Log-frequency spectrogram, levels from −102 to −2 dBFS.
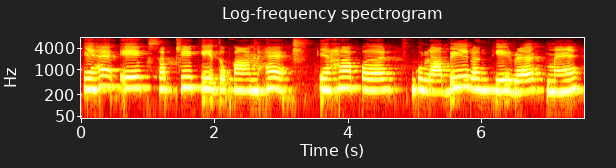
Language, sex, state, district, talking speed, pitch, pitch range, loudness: Hindi, female, Rajasthan, Jaipur, 110 wpm, 275 Hz, 265-300 Hz, -11 LUFS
